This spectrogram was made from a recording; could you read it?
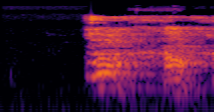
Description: Man coughs until his lungs come out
